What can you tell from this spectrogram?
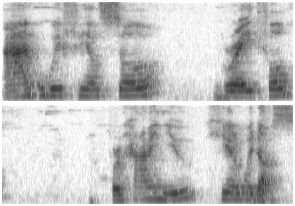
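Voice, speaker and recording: A woman's medium-pitched voice in a Spanish accent, very slow and flat, with long, frequent pauses. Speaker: tarot reader. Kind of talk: live tarot reading stream. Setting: live online broadcast. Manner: halting.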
